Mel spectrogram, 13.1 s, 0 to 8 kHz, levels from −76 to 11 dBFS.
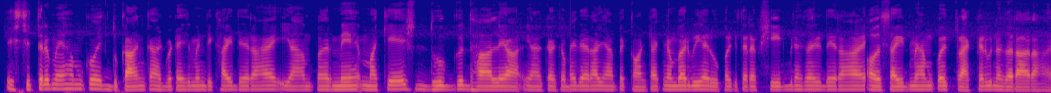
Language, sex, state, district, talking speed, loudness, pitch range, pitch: Hindi, male, Maharashtra, Solapur, 215 wpm, -25 LUFS, 115-125 Hz, 120 Hz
